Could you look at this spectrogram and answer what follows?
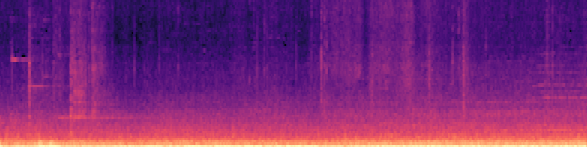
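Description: A car cruising at speed on a new, smooth Doha highway, with a steady low rumble of engine and road noise throughout, loud and continuous with no talk.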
